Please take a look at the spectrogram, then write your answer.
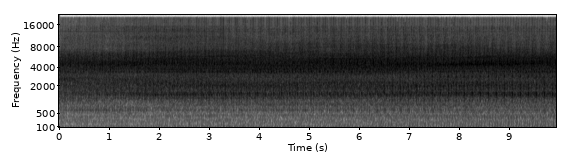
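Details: Mercedes ML W163 2.7 CDI diesel at idle; sharp even knock about three times a second from cylinder 5, vanishes when injector 5 unplugged; injectors cleaned and swapped, lifters replaced, compression good, cause unknown.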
